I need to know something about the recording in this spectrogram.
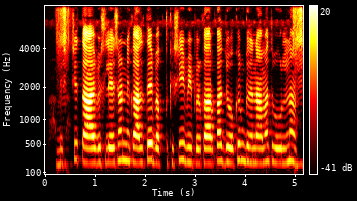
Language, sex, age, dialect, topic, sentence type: Hindi, female, 31-35, Awadhi Bundeli, banking, statement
